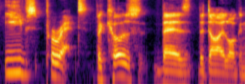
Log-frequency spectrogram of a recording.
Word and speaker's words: Yves Perret: Yves parrot YZ Perret because nobody knows how to pronounce pronounce right friends think it should be Eve perfect but it's Eve's parrot I think they call him parrot they look no Perret that's it Perret he's is Yves Perret because there's the dialogue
